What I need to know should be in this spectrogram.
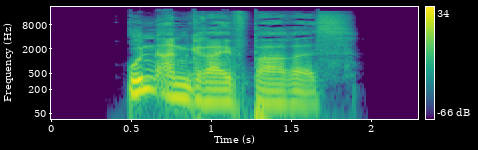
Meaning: strong/mixed nominative/accusative neuter singular of unangreifbar
- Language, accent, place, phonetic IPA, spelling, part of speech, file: German, Germany, Berlin, [ˈʊnʔanˌɡʁaɪ̯fbaːʁəs], unangreifbares, adjective, De-unangreifbares.ogg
